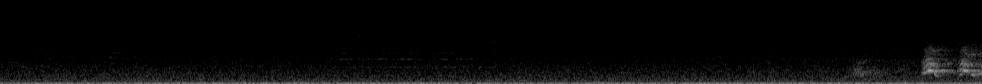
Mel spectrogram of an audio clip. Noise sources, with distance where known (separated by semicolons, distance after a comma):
dog barking or whining, near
